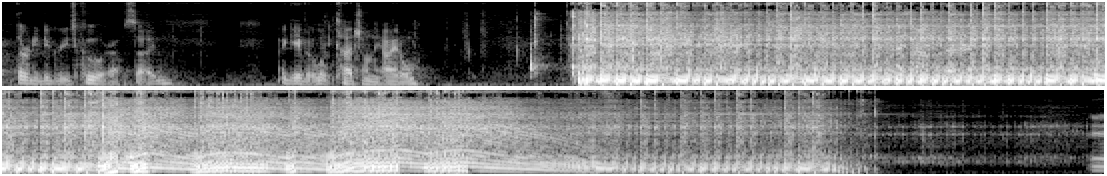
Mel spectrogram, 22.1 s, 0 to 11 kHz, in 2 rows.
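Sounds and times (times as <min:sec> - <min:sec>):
chainsaw engine idling and revving: 0:05.7 - 0:22.0.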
